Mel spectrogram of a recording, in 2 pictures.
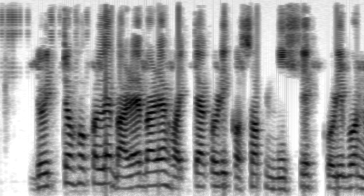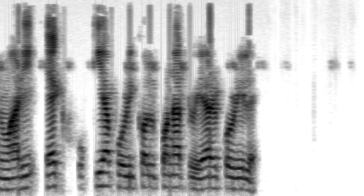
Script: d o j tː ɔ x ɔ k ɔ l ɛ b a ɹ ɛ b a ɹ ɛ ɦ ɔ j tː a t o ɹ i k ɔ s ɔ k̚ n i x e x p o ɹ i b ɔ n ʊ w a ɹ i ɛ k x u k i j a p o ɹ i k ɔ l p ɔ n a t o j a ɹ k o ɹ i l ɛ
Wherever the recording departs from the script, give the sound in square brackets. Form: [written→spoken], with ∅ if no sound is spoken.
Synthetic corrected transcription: d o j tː ɔ x ɔ k ɔ l ɛ b a ɹ ɛ b a ɹ ɛ ɦ ɔ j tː a [t→k] o ɹ i k ɔ s ɔ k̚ n i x e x [p→k] o ɹ i b ɔ n ʊ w a ɹ i ɛ k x u k i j a p o ɹ i k ɔ l p ɔ n a t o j a ɹ k o ɹ i l ɛ

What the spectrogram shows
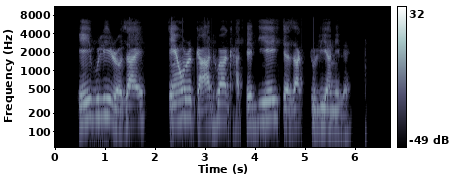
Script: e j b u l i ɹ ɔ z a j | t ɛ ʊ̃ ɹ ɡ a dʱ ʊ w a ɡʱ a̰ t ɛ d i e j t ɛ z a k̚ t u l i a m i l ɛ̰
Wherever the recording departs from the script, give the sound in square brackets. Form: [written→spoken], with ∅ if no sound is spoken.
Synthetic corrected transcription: e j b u l i ɹ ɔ z a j | t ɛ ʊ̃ ɹ ɡ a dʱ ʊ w a ɡʱ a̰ t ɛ d i e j t ɛ z a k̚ t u l i a [m→n] i l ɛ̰

